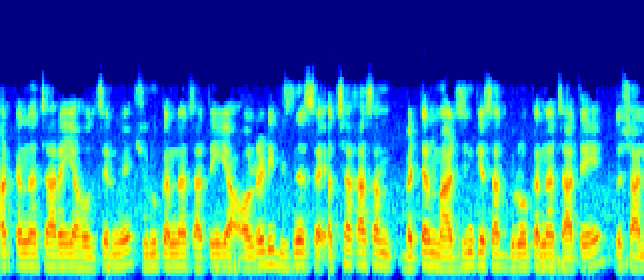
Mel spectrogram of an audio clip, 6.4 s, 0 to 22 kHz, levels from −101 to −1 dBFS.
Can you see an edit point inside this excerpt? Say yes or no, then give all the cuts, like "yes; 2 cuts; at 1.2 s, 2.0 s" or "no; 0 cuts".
yes; 1 cut; at 3.3 s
